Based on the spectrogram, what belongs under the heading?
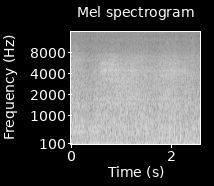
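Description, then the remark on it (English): Steady low rumble of a Jeep Wrangler driving home from work in thick traffic, with wind buffeting the microphone and a few faint mid-range tones near the end. No one speaks. “And as always, I'm leaving work and I'm driving my Jeep Wrangler home.”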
